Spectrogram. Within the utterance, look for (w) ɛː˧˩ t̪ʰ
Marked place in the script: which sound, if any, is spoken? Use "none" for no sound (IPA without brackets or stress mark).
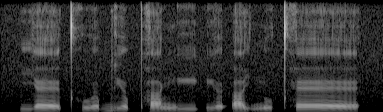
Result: j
